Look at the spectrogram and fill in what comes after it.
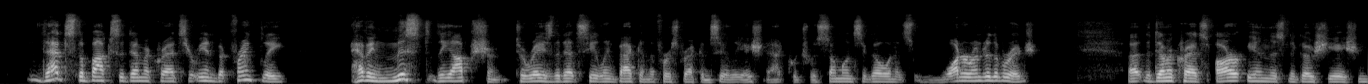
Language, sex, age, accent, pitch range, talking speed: English, male, 60-79, American, 125-155 Hz, 185 wpm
